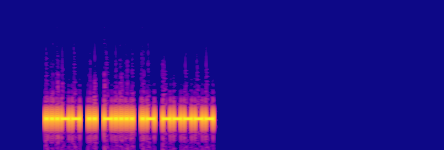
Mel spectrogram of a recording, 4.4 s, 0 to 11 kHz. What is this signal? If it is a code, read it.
Morse code, heard as a keyed tone, about 44 wpm, 690 Hz. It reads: 3I6A0
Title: Code Groups - 5 Letter:Numbers - 45wpm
